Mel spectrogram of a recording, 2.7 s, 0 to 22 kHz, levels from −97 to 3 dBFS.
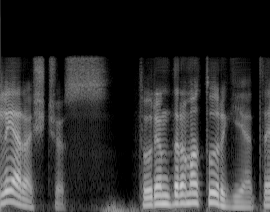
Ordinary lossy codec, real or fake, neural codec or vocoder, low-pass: MP3, 96 kbps; fake; codec, 16 kHz, about 1 kbps, DyCAST, with the encoder's durations; 7.2 kHz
